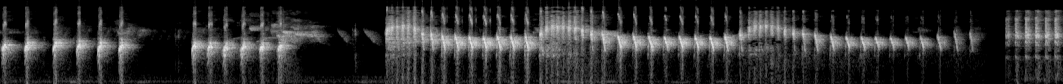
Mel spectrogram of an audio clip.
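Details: Varied song from the greater green leafbird, or cucak ijo, for training other birds, full 'ngeplong' fill: fast rattling trills, then a long buzzy trill that wavers in pitch, ending in a bright burst.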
